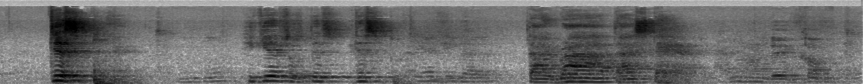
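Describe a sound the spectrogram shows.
An elderly man speaks slowly and with emphasis into a microphone, heard through loudspeakers in an echoing hall.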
